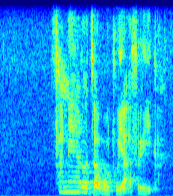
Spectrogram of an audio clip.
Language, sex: Venda, male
